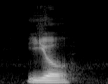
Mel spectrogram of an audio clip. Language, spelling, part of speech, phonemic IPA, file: Wolof, yoo, noun, /jɔː/, Wo-yoo.ogg
- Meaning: mosquito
